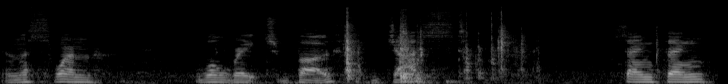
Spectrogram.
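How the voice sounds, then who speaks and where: Slow-talking, low-voiced man. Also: steady tone, heavy background noise. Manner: offhand, narrates each step as he works. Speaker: host of a car modification vlog. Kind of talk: casual DIY commentary while working. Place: outdoors beside a car's open bonnet.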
